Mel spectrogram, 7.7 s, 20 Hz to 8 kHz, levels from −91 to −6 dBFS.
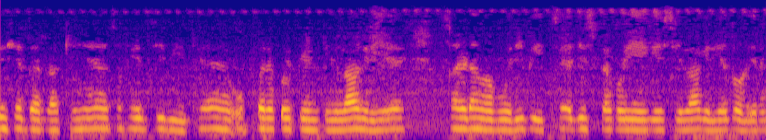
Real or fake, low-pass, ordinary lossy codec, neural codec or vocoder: real; 7.2 kHz; MP3, 32 kbps; none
